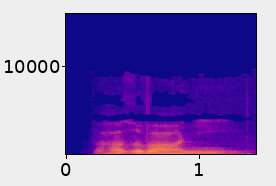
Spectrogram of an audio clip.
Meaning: throw-in
- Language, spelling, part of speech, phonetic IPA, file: Czech, vhazování, noun, [ˈvɦazovaːɲiː], Cs-vhazování.oga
